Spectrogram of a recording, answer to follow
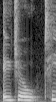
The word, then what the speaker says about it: HAUTE: was fraught with anger au te is hot so I'm pronouncing this one hot and this is in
